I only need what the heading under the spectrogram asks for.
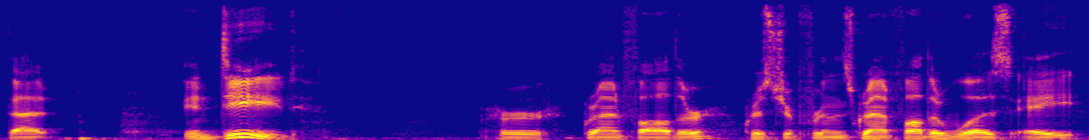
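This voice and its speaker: A man's voice: sits low, steady tone, measured pace. A man hosting a political commentary livestream, speaking emphatically and straight to his viewers. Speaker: livestream host.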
